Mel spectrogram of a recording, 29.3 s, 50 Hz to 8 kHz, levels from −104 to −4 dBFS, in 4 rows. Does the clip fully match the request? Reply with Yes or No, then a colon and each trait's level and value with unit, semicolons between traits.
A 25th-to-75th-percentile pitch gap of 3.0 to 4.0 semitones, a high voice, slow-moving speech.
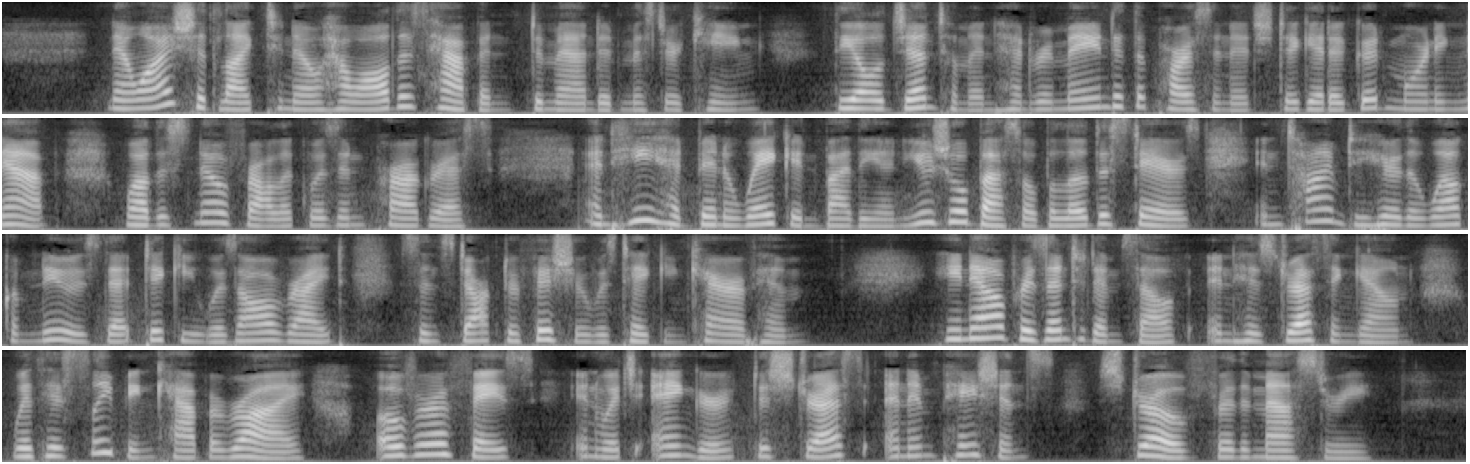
No: average, 3.3 semitones; high, 200 Hz; average, 185 wpm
